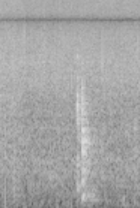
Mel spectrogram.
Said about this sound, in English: we're just going to have our onions and garlic in there, frying away in some olive oil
